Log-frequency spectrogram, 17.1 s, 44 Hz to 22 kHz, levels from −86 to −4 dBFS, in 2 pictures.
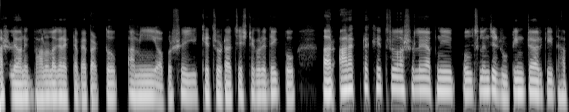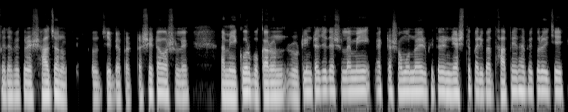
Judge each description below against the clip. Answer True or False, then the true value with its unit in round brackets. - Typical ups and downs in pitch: True (3.3 semitones)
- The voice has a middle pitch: False (125 Hz)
